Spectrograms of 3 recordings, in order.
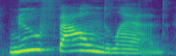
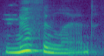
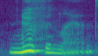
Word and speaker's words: Newfoundland: Be careful though, many people who are not Canadian try to pronounce this word as Newfoundland. We do not pronounce it that way. We say Newfoundland, Newfoundland.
